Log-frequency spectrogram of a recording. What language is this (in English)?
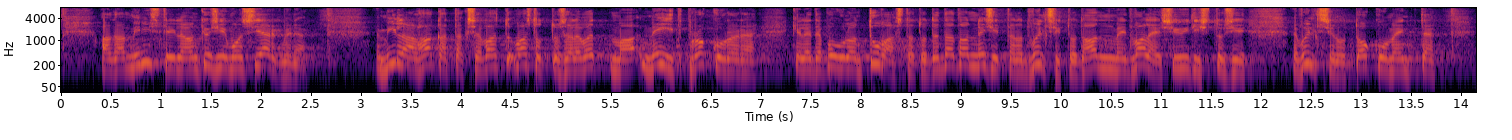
Estonian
